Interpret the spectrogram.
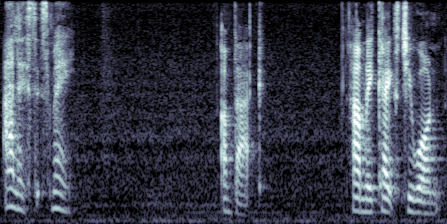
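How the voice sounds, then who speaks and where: A woman acting a tired, placating mother with quiet determination in a naturalistic audio drama. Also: on the low side, measured pace. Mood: resolved.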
